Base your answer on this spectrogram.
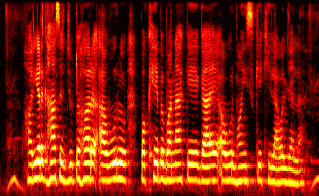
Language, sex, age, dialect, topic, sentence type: Bhojpuri, female, 18-24, Southern / Standard, agriculture, statement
